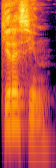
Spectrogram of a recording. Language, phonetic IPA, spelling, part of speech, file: Russian, [kʲɪrɐˈsʲin], керосин, noun, Ru-керосин.ogg
- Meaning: kerosene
